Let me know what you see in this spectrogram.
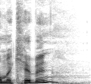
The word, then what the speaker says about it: McKibben: I recently listened to a podcast with you and Bill McKibben. Is that how you pronounce his name? – Yes.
